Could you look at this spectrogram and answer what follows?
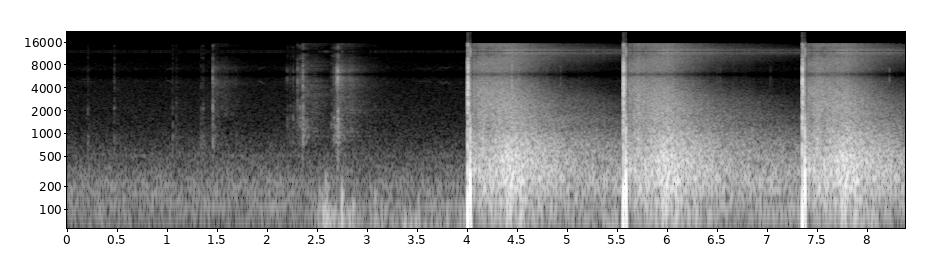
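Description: Three rifle shots, about a second and a half apart, fired at a soft body-armour vest on a dirt berm; each sharp crack is followed by a long rolling echo.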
